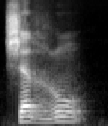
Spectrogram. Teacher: ra tidak boleh syarru, akan tapi tipis, Nek. Tipis, ya. Kemudian getaran sedikit.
